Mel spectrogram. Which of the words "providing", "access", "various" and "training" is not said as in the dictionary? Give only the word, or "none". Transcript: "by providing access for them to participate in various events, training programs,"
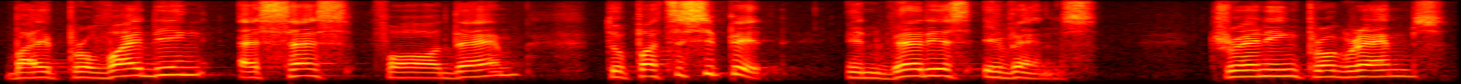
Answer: access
